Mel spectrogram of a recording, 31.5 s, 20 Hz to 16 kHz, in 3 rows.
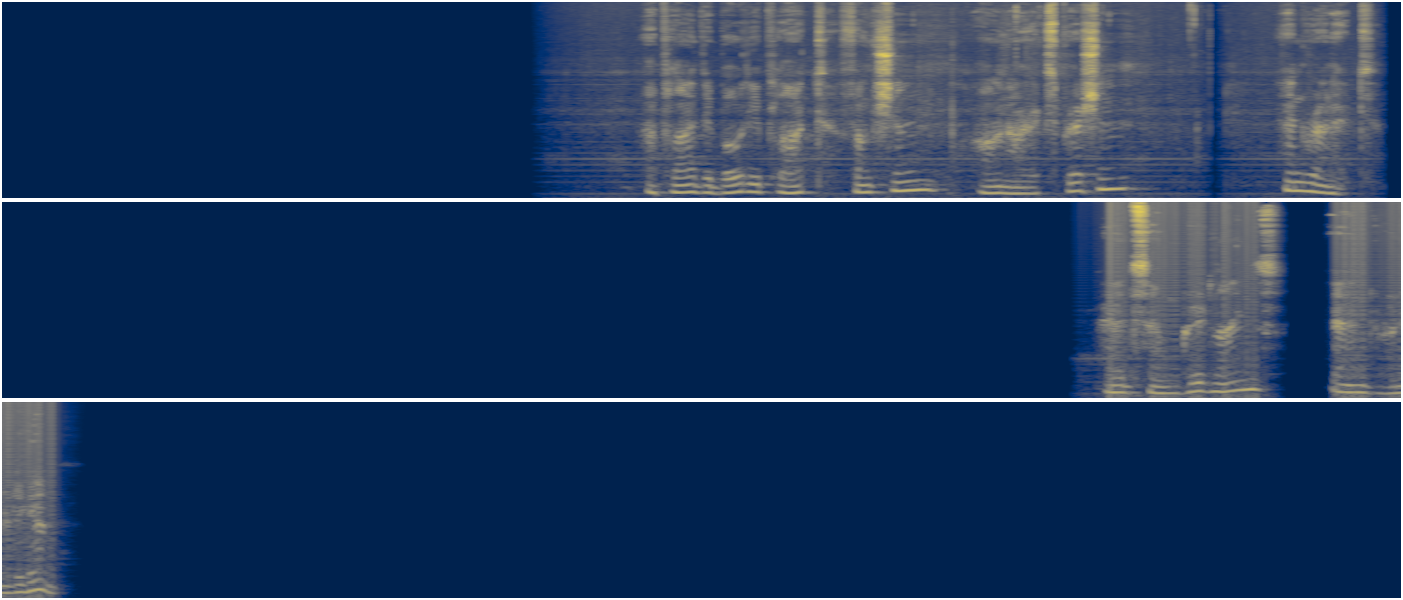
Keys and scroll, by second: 0.8 Right, 2.2 ;, 2.9 Return, 5.0-12.0 typing, 12.2 shift+Return, 17.2 ,, 17.9 Return, 21.2-24.6 typing, 25.8 -, 26.3 shift+-, 26.6 shift+., 27.9-31.0 typing.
